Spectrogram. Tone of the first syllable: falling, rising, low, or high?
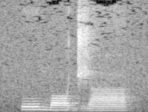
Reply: high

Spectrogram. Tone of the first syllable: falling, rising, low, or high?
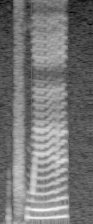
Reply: rising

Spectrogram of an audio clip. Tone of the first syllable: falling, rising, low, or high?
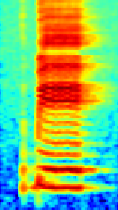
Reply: high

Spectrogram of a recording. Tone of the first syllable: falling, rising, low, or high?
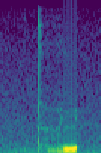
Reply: low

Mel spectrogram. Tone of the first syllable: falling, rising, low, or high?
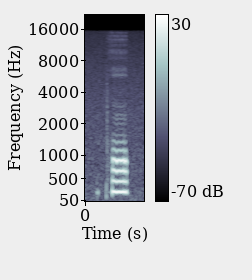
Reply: high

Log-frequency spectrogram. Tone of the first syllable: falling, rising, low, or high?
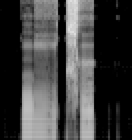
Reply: low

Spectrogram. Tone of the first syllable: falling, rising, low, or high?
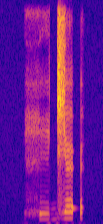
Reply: low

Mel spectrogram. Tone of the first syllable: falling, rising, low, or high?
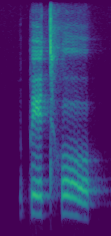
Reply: high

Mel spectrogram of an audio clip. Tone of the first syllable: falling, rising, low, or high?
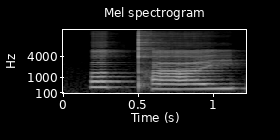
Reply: high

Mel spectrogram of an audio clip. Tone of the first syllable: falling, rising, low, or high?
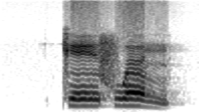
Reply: high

